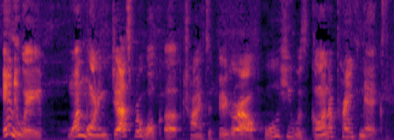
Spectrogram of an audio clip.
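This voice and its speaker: A woman reading a story aloud in an animated, conversational way, as if for children. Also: mid-range voice, unhurried, breathy edge. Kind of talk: expressive children's story narration.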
